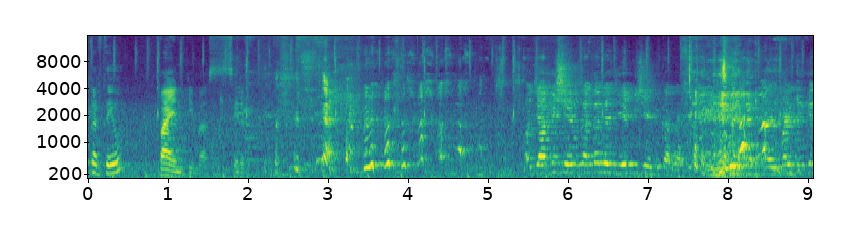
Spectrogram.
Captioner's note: laughing uncontrolable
